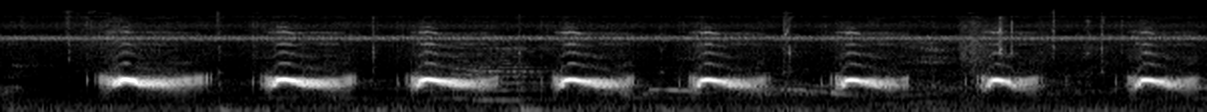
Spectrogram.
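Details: Local wild zebra dove from Blora, Indonesia, its crystal-clear voice used to lure and trap other doves: eight soft mellow hooting coos, one every three-quarters of a second, over a faint steady high whine.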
